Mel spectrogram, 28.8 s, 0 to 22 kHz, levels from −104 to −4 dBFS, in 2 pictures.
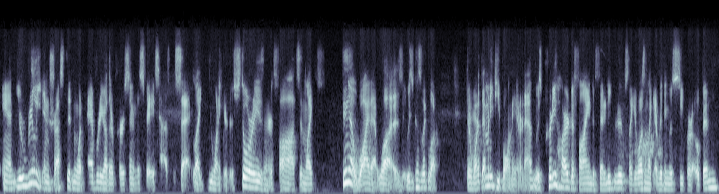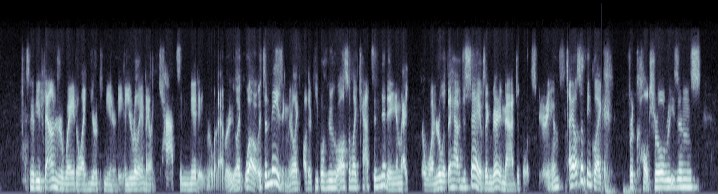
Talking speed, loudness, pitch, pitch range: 250 wpm, -18 LUFS, 135 Hz, 115-155 Hz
